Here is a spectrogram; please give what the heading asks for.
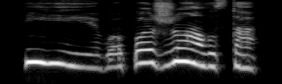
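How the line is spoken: Pleading moan. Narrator (Russian): простонала в мольбе

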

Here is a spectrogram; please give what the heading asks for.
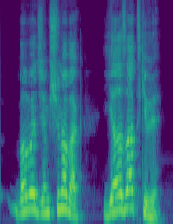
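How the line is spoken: Shouting. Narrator (Turkish): diye bağırıyordu

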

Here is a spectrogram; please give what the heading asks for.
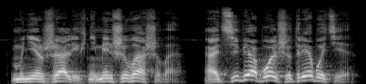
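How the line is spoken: Rude, harsh. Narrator (Russian): грубо обратился к ним Андрей

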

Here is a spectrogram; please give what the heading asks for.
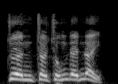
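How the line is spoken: Roaring. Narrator (Vietnamese): Đoàn Phương gầm lên

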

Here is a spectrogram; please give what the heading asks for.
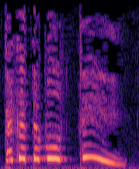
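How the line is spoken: Exclaimed. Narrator (Russian): воскликнул он

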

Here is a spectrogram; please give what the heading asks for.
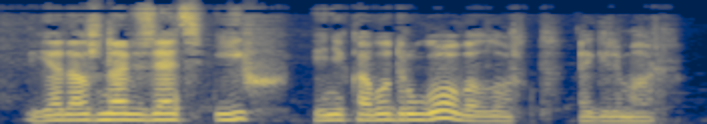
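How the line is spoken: Soft. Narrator (Russian): мягко сказала Морейн

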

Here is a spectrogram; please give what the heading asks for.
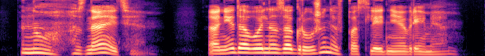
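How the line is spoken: Tired answer. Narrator (Russian): устало ответил спецэксперт

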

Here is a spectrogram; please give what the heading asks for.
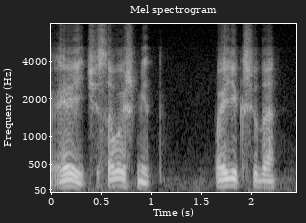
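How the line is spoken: Soft call. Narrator (Russian): он позвал негромко

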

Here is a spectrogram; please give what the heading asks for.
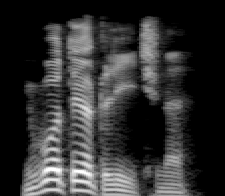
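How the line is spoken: Tired. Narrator (Russian): устало проговорил Люк

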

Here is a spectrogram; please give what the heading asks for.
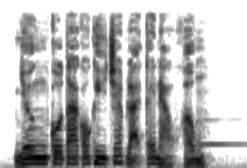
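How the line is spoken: Cold voice after pause. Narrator (Vietnamese): Trầm ngâm một chút, thanh âm lạnh lùng quán lại vang lên

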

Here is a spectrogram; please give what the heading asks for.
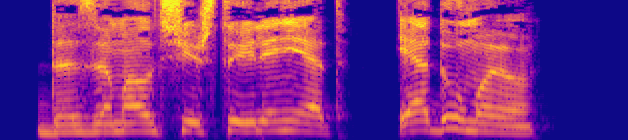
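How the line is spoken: Barking. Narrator (Russian): рявкнула Фелисити Бет

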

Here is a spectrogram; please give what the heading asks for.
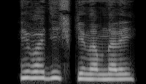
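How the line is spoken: Giggling. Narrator (Russian): хихикнула Лора

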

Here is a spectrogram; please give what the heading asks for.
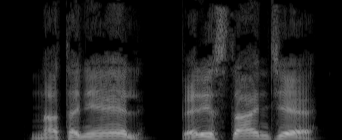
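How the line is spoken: Lion shouting from deck. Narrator (Russian): крикнул мне с палубы лев

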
